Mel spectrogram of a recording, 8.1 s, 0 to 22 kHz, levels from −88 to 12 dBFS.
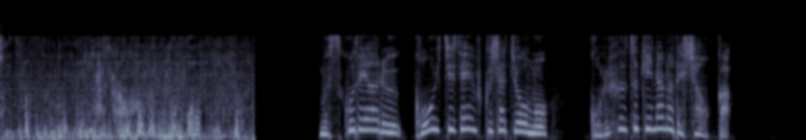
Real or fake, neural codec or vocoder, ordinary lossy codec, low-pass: fake; codec, 16 kHz, 4.8 kbps, FACodec; none; none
